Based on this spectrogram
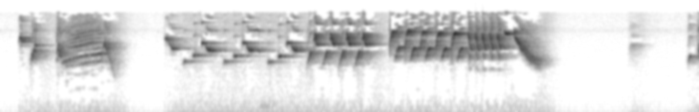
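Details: Goldfinch song meant for teaching other birds, a varied, lively sequence of downward-sweeping notes, buzzy trills and rapid bright twitters in connected phrases over about five seconds, without background noise.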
